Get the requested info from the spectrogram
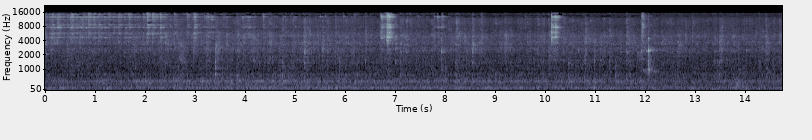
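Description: Faint metallic jingling that dies away over the first couple of seconds, then quiet room tone broken by a few sharp clicks, the loudest about seven seconds in and two more near ten and twelve seconds.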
